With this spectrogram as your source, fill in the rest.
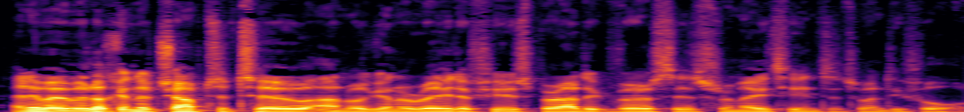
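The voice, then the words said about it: Hoarse, sore-throated voice. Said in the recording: “Please excuse my voice. I've got a bit of a throat today.”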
